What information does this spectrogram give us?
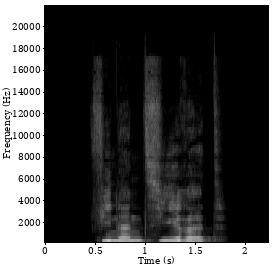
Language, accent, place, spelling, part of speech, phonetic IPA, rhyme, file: German, Germany, Berlin, finanzieret, verb, [finanˈt͡siːʁət], -iːʁət, De-finanzieret.ogg
- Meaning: second-person plural subjunctive I of finanzieren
